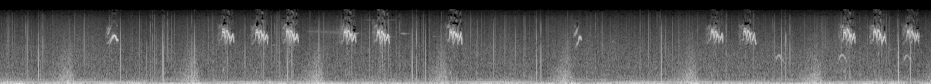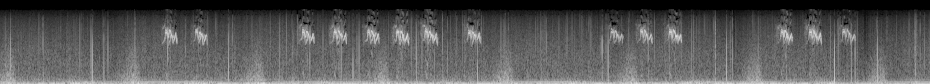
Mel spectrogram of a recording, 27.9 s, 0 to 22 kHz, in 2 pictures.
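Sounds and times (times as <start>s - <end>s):
steady low hum: 0.0s - 27.9s
house sparrow chirping: 1.6s - 1.8s, 3.2s - 7.0s, 8.6s - 8.8s, 10.5s - 11.9s, 12.6s - 13.9s, 16.3s - 17.1s, 18.4s - 21.3s, 23.0s - 24.3s, 25.6s - 26.9s.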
